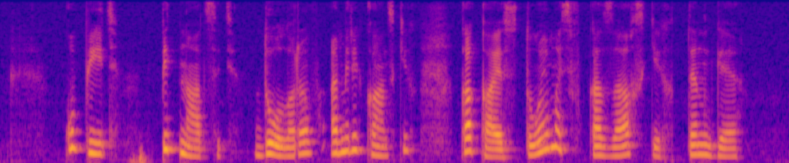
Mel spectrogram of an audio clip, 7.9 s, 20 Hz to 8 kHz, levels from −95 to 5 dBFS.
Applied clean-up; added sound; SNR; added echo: none; none; none; none.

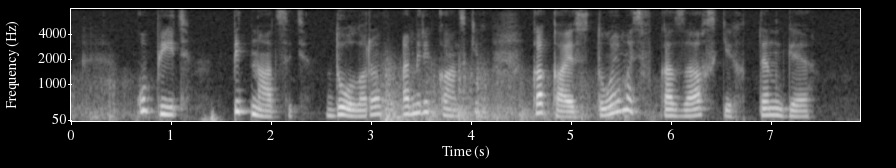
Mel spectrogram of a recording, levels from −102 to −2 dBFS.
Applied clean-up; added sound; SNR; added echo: none; Thunder; 14 dB; none.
